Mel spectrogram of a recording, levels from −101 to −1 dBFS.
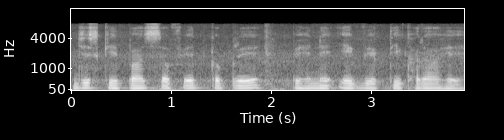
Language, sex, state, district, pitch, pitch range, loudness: Hindi, male, Arunachal Pradesh, Lower Dibang Valley, 105 Hz, 100-110 Hz, -15 LUFS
